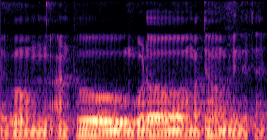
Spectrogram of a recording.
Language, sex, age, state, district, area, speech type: Odia, male, 18-30, Odisha, Khordha, rural, spontaneous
